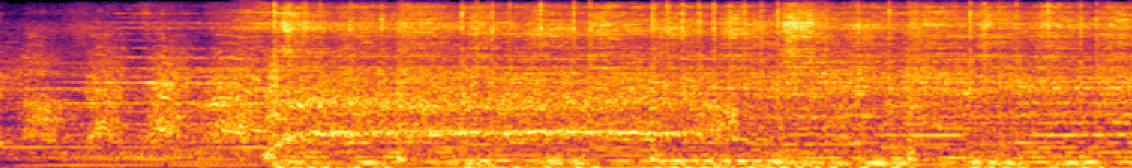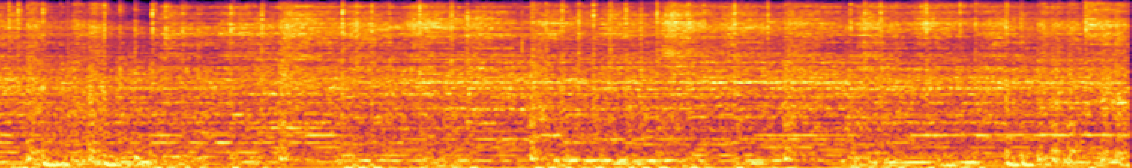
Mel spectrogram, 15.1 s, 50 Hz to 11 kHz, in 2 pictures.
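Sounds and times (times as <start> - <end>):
metal band playing live: 0.0 - 15.0.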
